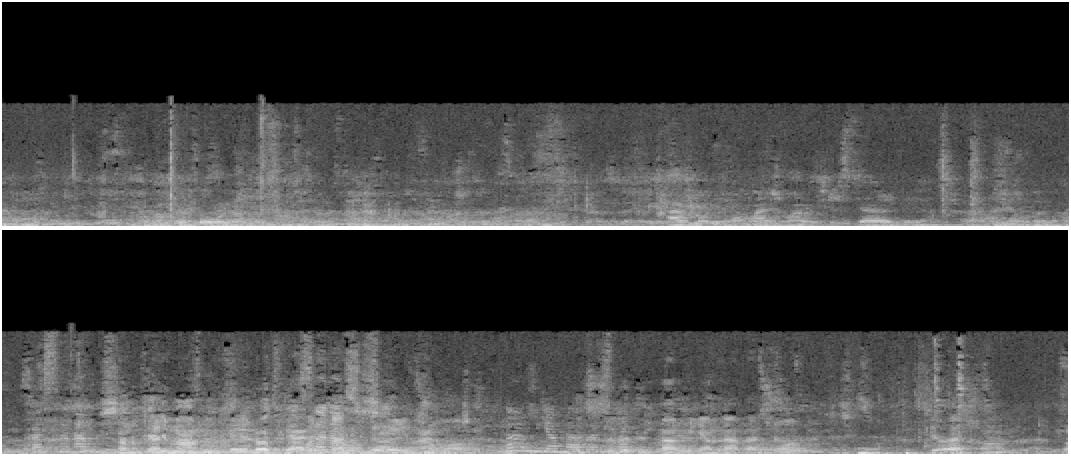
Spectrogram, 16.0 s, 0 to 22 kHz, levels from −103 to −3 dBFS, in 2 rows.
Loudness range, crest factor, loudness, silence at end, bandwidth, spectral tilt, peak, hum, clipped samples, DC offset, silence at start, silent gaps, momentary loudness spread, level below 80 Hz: 11 LU; 20 dB; -25 LUFS; 0 s; 12.5 kHz; -5.5 dB/octave; -6 dBFS; none; under 0.1%; 0.1%; 0 s; none; 15 LU; -54 dBFS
